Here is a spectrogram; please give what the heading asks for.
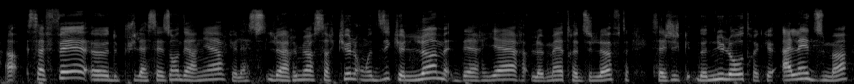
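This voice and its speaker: A woman's voice: mid-range voice, moderate pace, few pauses. A woman with a Quebec French accent hosting a live TV show, teasing and bubbly with her guests. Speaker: show host. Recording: loud crowd and noise behind.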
